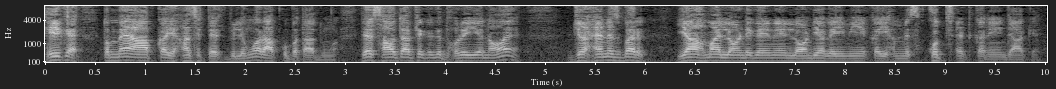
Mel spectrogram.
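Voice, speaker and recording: A man voicing a self-assured rustic fake professor with a rural western Uttar Pradesh accent, rambling and repeating himself deadpan in a prank call. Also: mid-range voice, brisk, close to an everyday voice. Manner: rambling, repetitive, bluntly folksy.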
